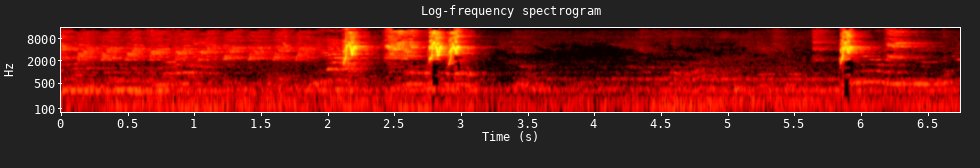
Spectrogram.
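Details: Lovebird song used as a lure to stimulate lazy lovebirds into singing: a few sharp, high, scratchy chirp bursts around the two- and six-second marks, with quiet pauses between and a faint low hum behind.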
